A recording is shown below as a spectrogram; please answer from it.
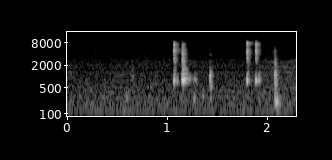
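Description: A few short, faint clicks of a computer mouse and keyboard being worked, starting about a second in, some coming in quick pairs.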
